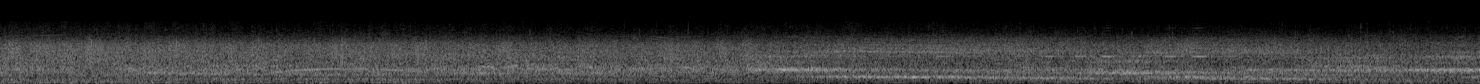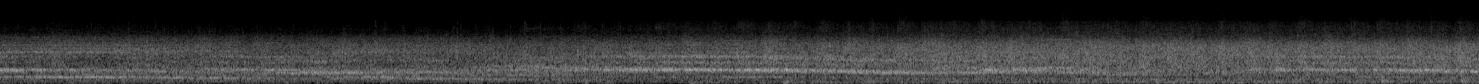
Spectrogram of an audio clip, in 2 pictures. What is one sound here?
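A large stadium crowd cheers and chants throughout.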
